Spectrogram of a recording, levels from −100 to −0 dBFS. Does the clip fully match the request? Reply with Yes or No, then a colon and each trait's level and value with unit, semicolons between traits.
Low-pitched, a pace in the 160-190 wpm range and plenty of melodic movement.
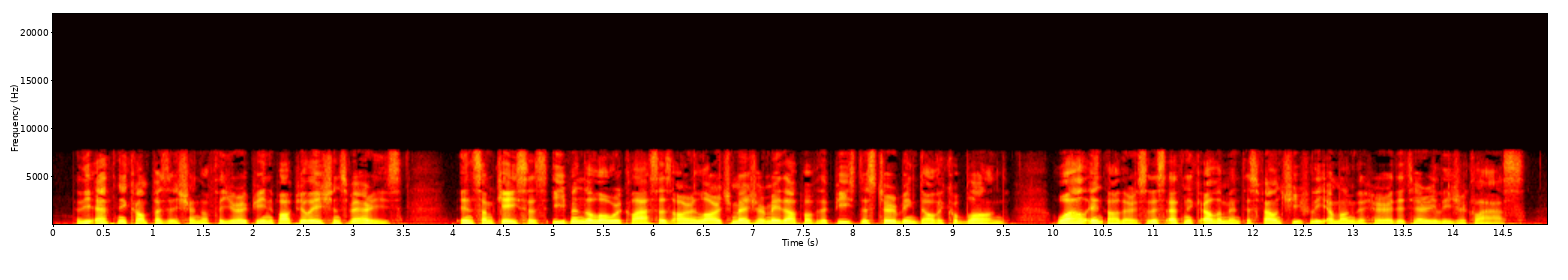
No: low, 105 Hz; average, 165 wpm; average, 4.8 semitones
